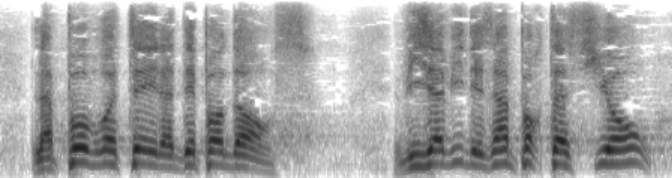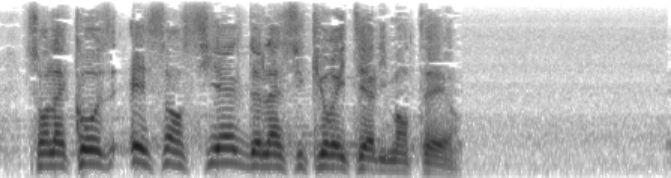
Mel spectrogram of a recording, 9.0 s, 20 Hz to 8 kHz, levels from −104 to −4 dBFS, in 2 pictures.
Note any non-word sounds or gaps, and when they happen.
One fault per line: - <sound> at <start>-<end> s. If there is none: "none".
none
